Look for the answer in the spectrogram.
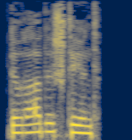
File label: "geradestehend", German; adjectives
